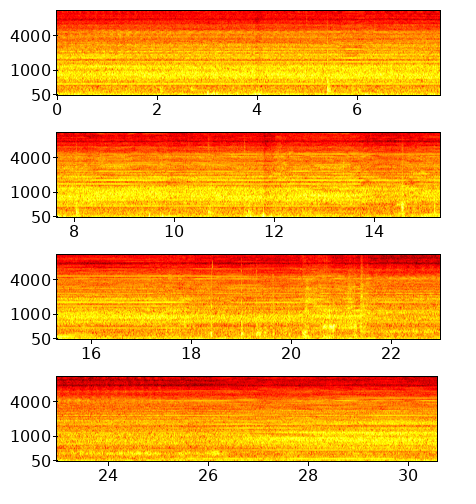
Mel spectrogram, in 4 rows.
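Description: A 1500-watt electric heat gun running steadily, its fan blowing with a whine of several steady tones. A few short knocks come through, and the sound drops a little for several seconds after the middle.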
